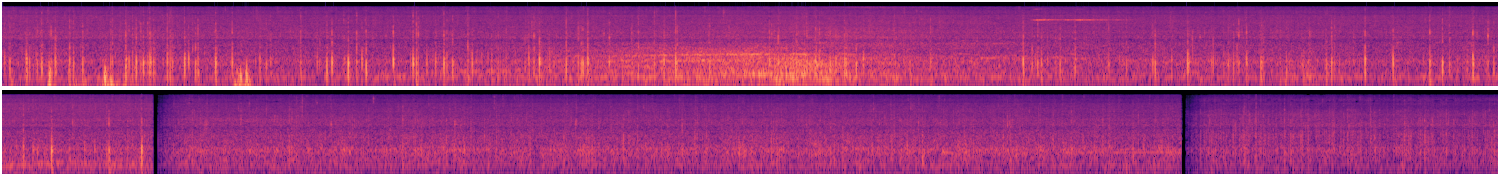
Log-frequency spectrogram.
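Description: Steady monsoon rain, with many close drops ticking sharply over the hiss of the downpour. It is heaviest in the first half. The sound cuts out for an instant twice, about halfway through and again near the end.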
